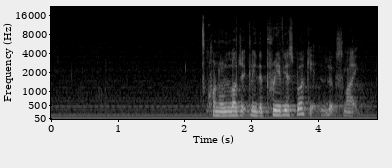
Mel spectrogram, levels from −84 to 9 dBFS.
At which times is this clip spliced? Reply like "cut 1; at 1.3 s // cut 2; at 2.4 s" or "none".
cut 1; at 2.3 s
